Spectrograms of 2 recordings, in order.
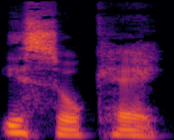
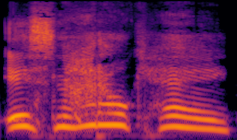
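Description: First: Low, soft imitated comforting; soothing reassurance. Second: High-pitched retold protest; upset retort. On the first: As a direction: drop low and quiet, as if patting someone's back. She pats him, reassuring. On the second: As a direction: push back in a raised, aggrieved pitch. His upset retort to her comfort.

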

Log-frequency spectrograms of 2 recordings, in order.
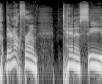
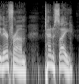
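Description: First: Said in the usual way. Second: Overdone Southern "Tennessee", ending "-say"; mock Southern twang. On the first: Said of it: "that's how they really talk". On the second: Mimicking how Southerners name their state, "Tennessee" in a Southern twang. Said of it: "overdo the twang like people do".

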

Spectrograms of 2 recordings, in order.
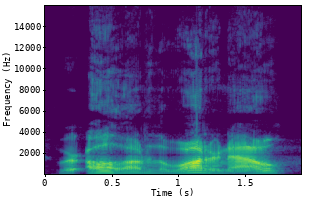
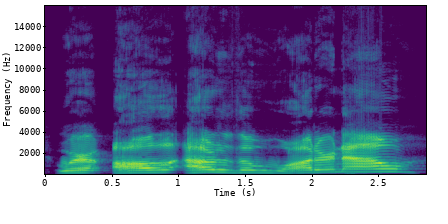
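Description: First: Said in the usual way. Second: Incredulous. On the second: Acted. Incredulous echo of own line.

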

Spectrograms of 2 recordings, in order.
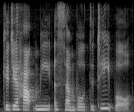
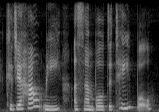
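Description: First: Said in the usual way. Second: Coy request. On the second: Acted. Asking a crush for help with a table, coy. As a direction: ask sweetly in a raised, put-on voice. Acted request, then teaching repeat.

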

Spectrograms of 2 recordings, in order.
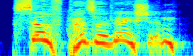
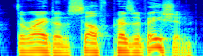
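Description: First: Put-on high, slow, scornful old man echo; incredulous old man. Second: Said in the usual way. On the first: A narrator's reading. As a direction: repeat the word in cold disbelief. Host repeats, incredulous.

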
